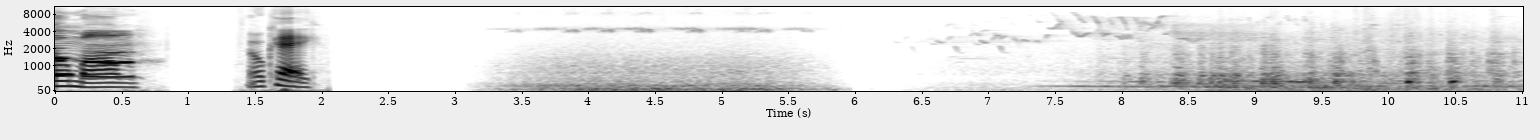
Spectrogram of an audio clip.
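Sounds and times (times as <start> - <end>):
crickets chirping: 3.2 - 6.0
birds chirping and singing: 6.3 - 10.9
low engine hum: 6.9 - 11.0.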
